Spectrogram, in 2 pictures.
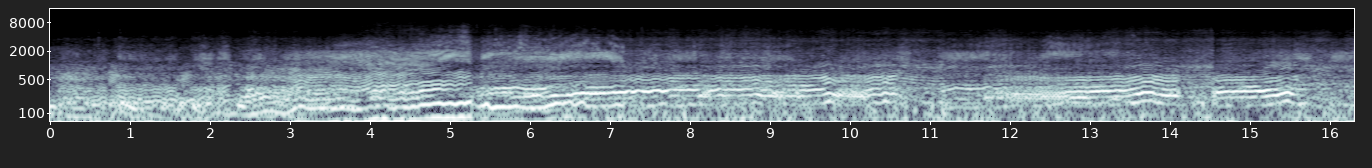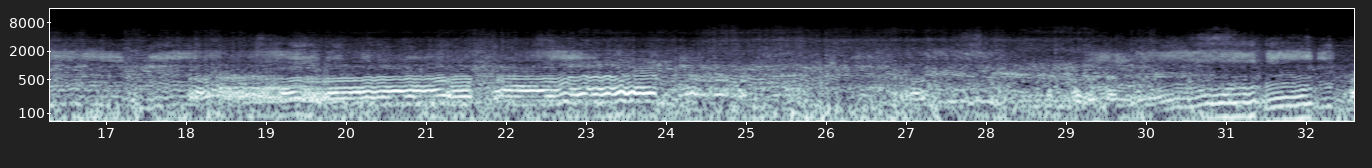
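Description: Off-road dirt bike engine heard from the bike itself, revs rising and falling over and over as the rider accelerates, shifts and rolls off the throttle.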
